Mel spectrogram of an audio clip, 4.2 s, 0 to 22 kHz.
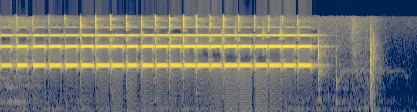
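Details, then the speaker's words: Uni-T UT161E multimeter continuity test with rapid probe tapping. Crisp high beeps repeat quickly, about six or seven a second, then stop cleanly; the beeper keeps up but the light doesn't work at fast tapping. Normal continuity beeps. "Let's see how fast it goes. That's pretty fast, but the light doesn't work when you're doing it fast, so."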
